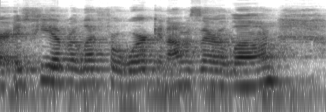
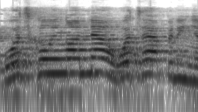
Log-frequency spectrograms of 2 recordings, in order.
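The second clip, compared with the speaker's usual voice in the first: put-on higher, urgent boyfriend rushing in; a lightly raised, urgent mock of the boyfriend; alarmed boyfriend; 7 semitones higher than usual. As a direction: voice him running in worried. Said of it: "and he's like".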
